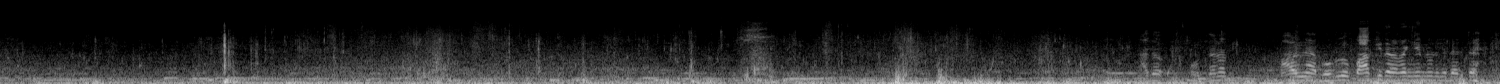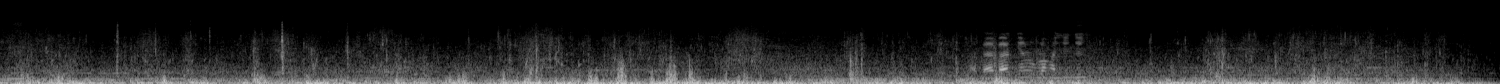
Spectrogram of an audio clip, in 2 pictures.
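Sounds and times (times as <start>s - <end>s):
water splashing against hull: 0.0s - 30.0s
wind buffeting microphone: 0.0s - 30.0s
knocks on boat: 2.1s - 3.4s, 4.4s - 8.0s, 16.4s - 19.1s, 23.4s - 25.1s.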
